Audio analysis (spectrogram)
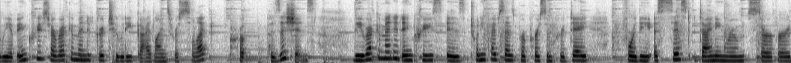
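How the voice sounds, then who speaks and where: Young woman talking kinda quiet from her bedroom, fairly high voice, music playing under her. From California. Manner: hushed and lowered to stay quiet, stumbling over words while reading. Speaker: vlog host. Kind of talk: casual news vlog, reading articles aloud. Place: messy bedroom at home. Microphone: desk mic seen in corner of frame.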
